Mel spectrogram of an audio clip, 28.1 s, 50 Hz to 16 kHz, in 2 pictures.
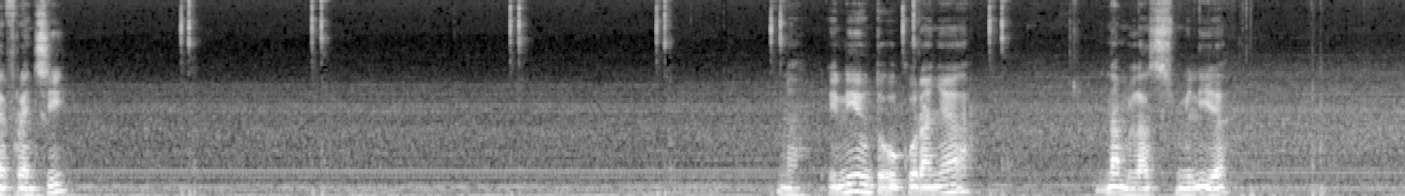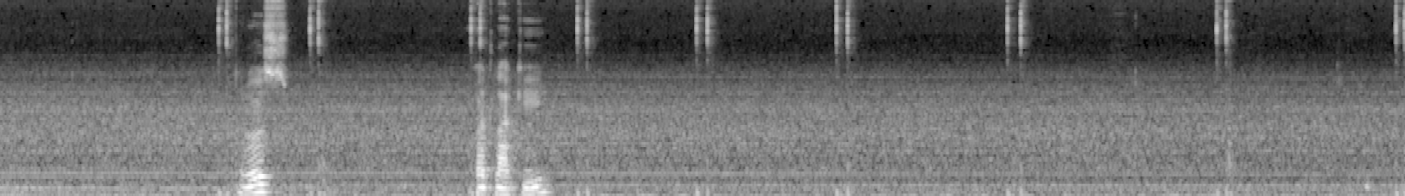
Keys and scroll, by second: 0.0 Escape, 11.8-12.3 typing, 13.0 Return, 20.8-21.5 typing.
